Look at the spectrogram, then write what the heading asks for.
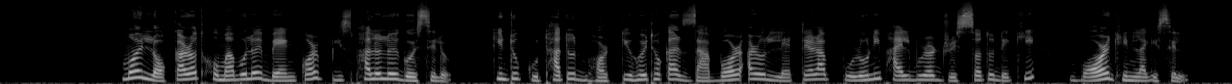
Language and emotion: Assamese, disgusted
